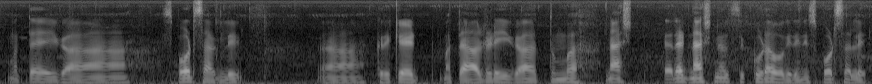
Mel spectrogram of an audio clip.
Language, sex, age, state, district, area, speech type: Kannada, male, 18-30, Karnataka, Chikkamagaluru, rural, spontaneous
